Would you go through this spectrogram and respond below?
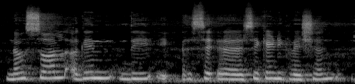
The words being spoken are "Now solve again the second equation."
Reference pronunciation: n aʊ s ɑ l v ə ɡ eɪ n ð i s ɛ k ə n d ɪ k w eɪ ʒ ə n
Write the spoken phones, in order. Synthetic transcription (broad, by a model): n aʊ s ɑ l ə ɡ eɪ n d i s ɛ k ə n d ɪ k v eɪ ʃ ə n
